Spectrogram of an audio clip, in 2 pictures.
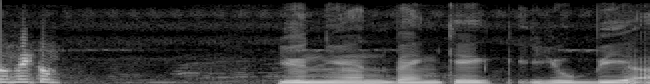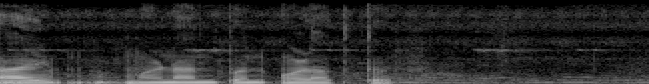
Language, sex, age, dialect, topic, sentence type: Marathi, male, 18-24, Southern Konkan, banking, statement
